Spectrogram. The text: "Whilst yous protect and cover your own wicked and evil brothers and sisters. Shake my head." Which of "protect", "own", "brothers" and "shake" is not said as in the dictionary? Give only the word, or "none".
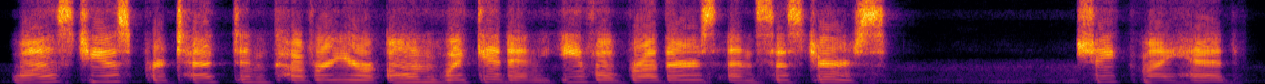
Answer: none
